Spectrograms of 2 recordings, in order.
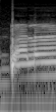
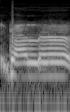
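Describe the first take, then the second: The two takes are said the same way.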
